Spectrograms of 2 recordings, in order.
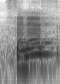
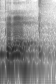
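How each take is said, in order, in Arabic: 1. الكلمة تبدأ بصوت th. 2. الكلمة تبدأ بصوت t.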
